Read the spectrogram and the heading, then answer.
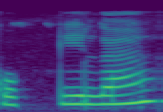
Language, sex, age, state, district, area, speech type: Assamese, female, 30-45, Assam, Biswanath, rural, spontaneous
